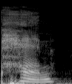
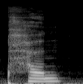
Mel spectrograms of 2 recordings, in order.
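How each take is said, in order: First: The vowel is a full English e sound. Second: The vowel is a shorter, more neutral sound. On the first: The speaker calls it wrong. "this P E N is not pronounced pen" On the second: The speaker calls it right. "but pen"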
